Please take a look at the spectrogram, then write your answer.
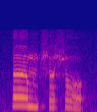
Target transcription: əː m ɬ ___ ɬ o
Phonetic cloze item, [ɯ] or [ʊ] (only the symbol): ʊ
